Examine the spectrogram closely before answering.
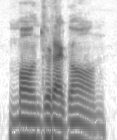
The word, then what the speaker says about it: Mondragon: thank you, Chad Mondragon.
